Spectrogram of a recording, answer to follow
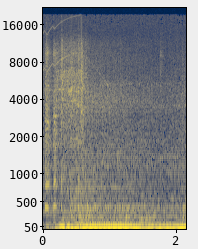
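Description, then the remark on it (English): A trash car's engine starts up and revs, settling into a steady, deep, loud rumble for a couple of seconds as it drives back towards the city of Pathentica, with no voices. “Our heroes load up in the trash car with Johnny as he drives them back towards the city.”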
